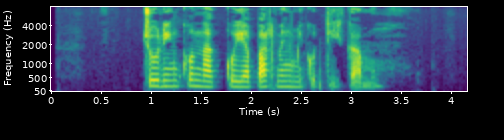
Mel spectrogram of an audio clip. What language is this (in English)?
Sihuas Ancash Quechua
